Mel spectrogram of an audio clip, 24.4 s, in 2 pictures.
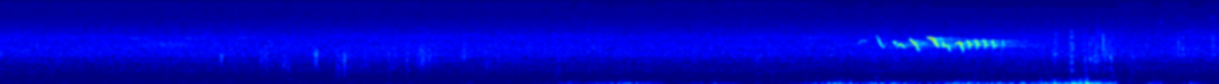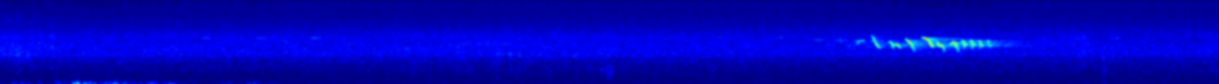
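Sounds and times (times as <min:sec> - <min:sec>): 
red-flanked bluetail singing in Finland: 0:08.0 - 0:10.3, 0:20.0 - 0:22.4.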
